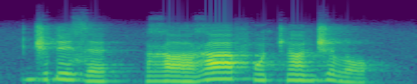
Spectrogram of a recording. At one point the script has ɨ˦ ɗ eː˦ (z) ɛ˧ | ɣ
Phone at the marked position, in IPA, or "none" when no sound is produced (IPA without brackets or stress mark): z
